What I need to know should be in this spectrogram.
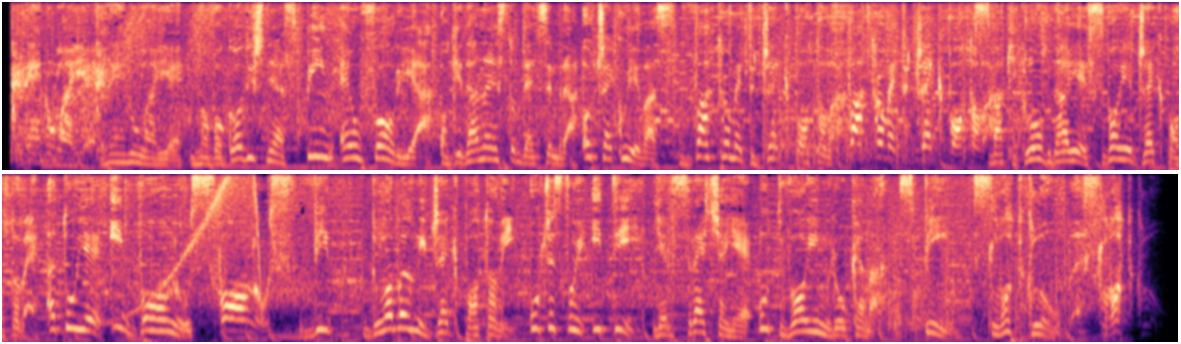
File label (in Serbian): reklama; spin slot klub novogodisnja euforija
